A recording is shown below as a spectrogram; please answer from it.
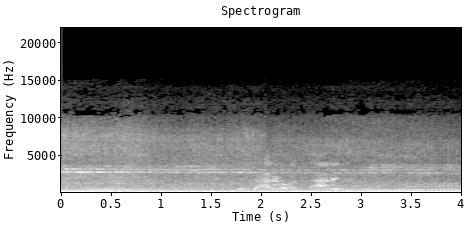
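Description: A motor vehicle engine running steadily with a low hum and a thin high tone in the first couple of seconds. A faint voice is heard about two seconds in.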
